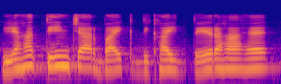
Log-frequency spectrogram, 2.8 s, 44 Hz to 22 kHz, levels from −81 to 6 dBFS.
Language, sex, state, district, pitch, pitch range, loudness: Hindi, male, Jharkhand, Ranchi, 145 Hz, 130-155 Hz, -17 LUFS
